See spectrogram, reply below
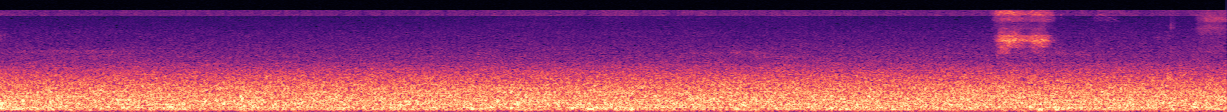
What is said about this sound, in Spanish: Escuchamos el pájaro que está cantando, el río que suena.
